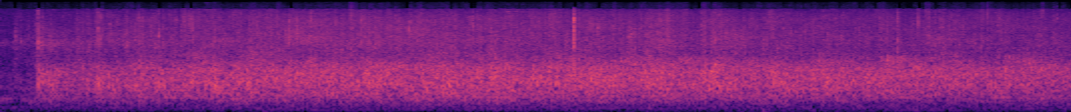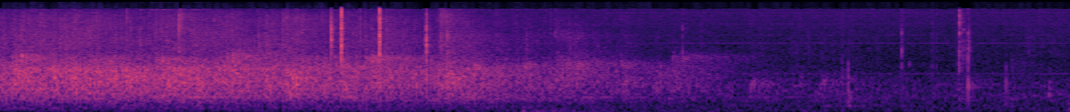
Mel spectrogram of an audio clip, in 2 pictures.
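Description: Sustained applause from a ceremony audience honouring servicemen and women at an armed services event, a dense, steady wash of clapping that holds strong for most of its length before tapering off into a few scattered late claps.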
